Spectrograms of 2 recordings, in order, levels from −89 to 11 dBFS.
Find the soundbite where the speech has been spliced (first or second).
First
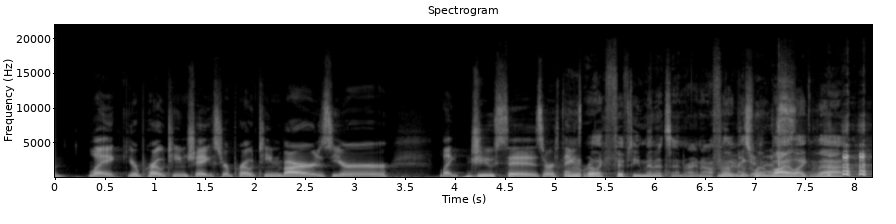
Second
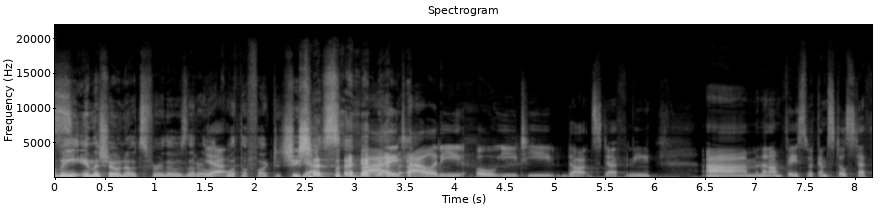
first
